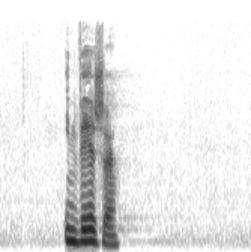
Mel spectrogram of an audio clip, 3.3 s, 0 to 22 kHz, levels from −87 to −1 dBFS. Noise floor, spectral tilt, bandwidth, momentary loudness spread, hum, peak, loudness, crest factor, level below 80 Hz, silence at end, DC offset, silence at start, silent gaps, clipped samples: -64 dBFS; -5 dB/octave; 14.5 kHz; 15 LU; none; -4 dBFS; -19 LUFS; 20 dB; -72 dBFS; 1.8 s; under 0.1%; 0.85 s; none; under 0.1%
